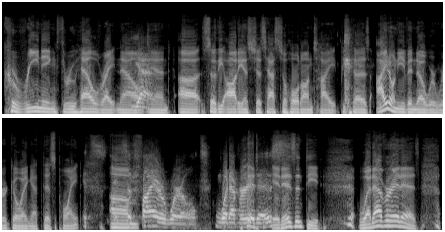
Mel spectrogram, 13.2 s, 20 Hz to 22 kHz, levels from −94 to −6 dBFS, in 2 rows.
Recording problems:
distortion; slight; 10 dB below the speech

